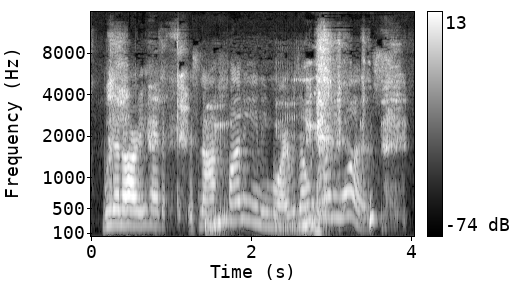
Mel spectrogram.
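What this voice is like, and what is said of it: Appalachian country accent. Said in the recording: “don't start talking about my accent again ... You know, you country ... the Appalachian ... Hills”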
